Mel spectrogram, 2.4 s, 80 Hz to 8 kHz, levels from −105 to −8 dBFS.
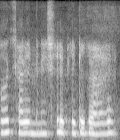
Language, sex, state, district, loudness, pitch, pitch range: Hindi, female, Arunachal Pradesh, Lower Dibang Valley, -15 LUFS, 235 Hz, 225-240 Hz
